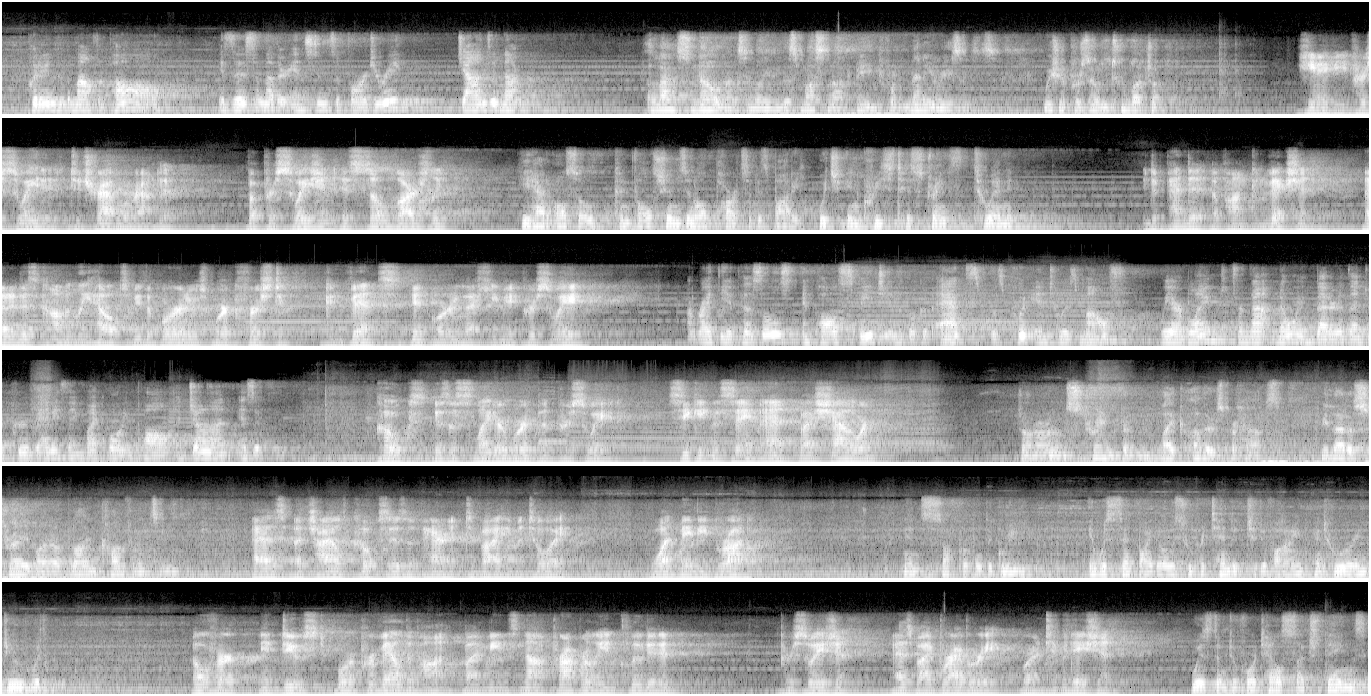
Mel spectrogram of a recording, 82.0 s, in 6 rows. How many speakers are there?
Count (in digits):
4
